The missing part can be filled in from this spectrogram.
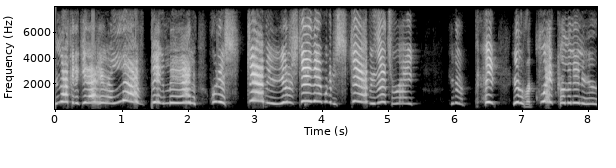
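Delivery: very high-pitched, loud, menacing, jeering kobold creature voice. Narrator voicing kobolds ganging up on a character in a fight, kobold voice. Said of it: "The remaining 3 are going to all gang".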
